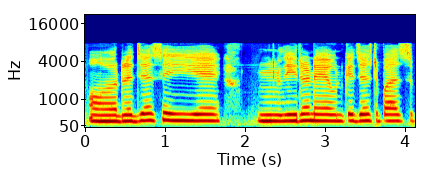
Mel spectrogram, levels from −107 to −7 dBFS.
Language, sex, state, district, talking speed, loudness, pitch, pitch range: Hindi, female, Rajasthan, Barmer, 130 wpm, -11 LUFS, 225 Hz, 220-230 Hz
